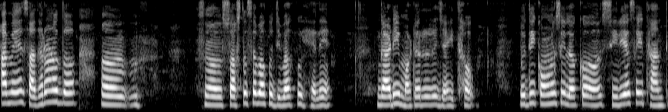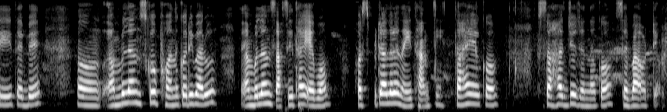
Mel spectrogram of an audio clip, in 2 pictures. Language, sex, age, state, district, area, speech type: Odia, female, 30-45, Odisha, Koraput, urban, spontaneous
